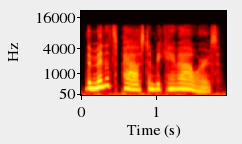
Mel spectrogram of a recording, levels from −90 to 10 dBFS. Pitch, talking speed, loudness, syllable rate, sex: 220 Hz, 185 wpm, -20 LUFS, 6.2 syllables/s, female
